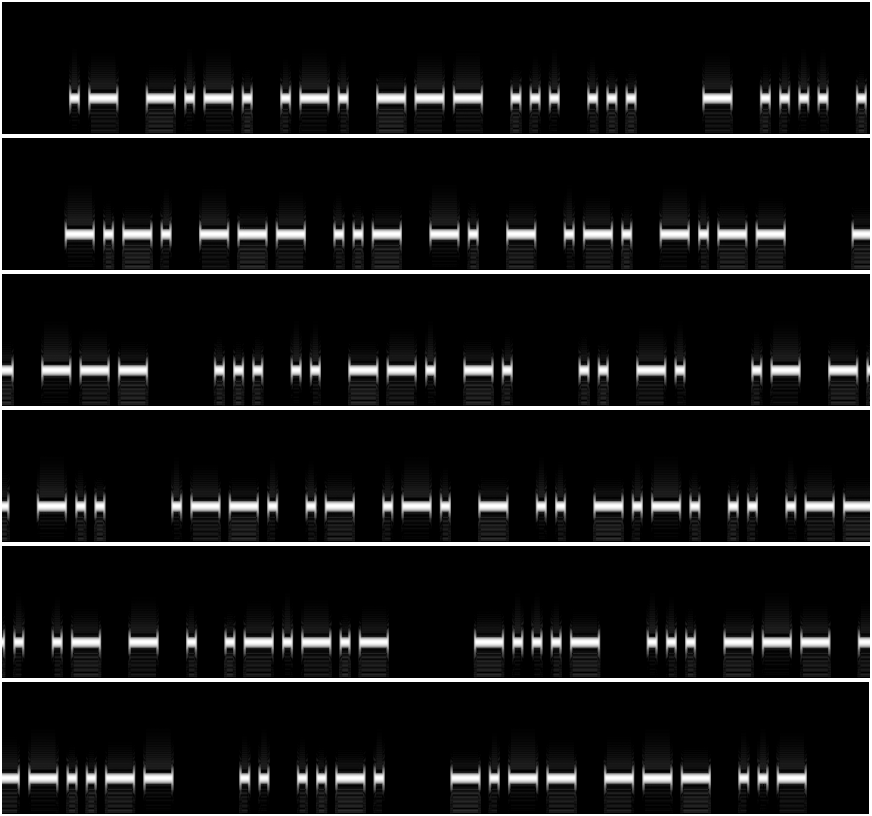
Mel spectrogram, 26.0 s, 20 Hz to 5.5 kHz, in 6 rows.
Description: Morse code, heard as a keyed tone, about 25 wpm, 600 Hz. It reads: ACROSS THE COUNTRY TO SIGN IN AND PARTICIPATE. <BT> SO, IF YOU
